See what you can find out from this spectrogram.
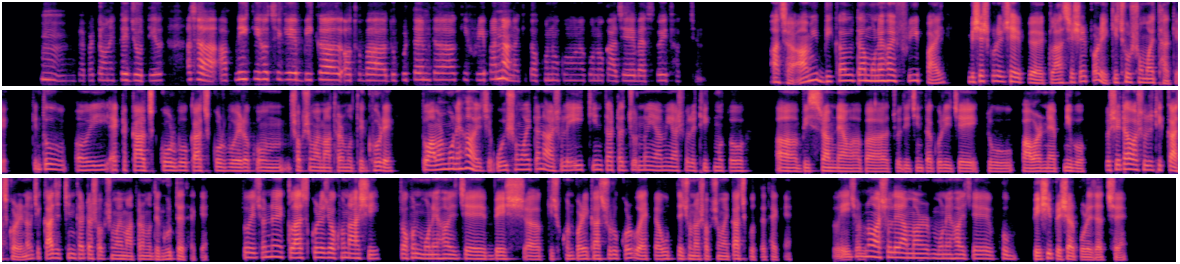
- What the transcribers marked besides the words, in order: tapping; other background noise; in English: "power nap"
- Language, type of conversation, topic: Bengali, advice, স্বাস্থ্যকর রুটিন শুরু করার জন্য আমার অনুপ্রেরণা কেন কম?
